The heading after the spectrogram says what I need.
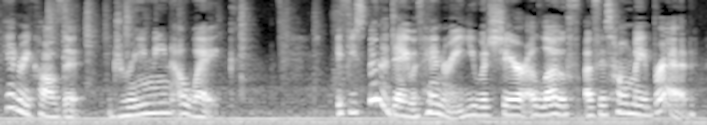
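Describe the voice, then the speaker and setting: Expressive woman reading to children, lively pitch. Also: moderate pace. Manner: expressive, instructive, addressing young listeners directly. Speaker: story time host reading to children. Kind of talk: read-aloud storytelling and simple explanation for children.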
